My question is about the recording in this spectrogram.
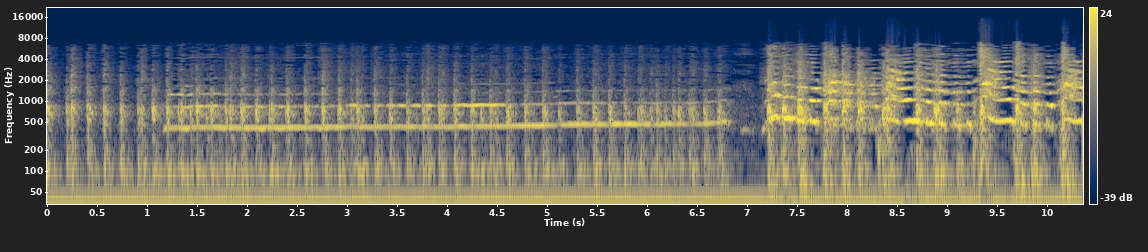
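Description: A man singing a homemade song over a fast, even percussive beat: he holds one long, slightly rising note for several seconds, then about seven seconds in breaks into louder, more varied singing.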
